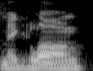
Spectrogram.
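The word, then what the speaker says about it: Mae Klong: but um it's somebody well anyway it's really pronounced make long so we're working on this drainage in Western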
